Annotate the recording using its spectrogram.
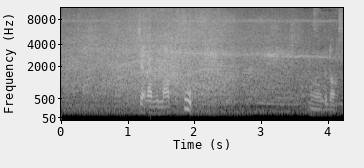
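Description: Noise of a passing vehicle swelling to a peak around halfway and easing off, with a few short voice sounds over it just before the peak.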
